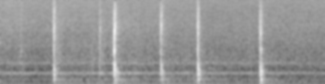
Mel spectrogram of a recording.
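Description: Near silence broken by five faint, short clicks, irregularly spaced about half a second to a second apart, over a faint steady hum: clicking through presentation slides.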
